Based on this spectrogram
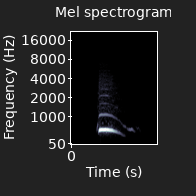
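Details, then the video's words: Owl at night in a meadow behind a house on Rattenbury Rd, answering a second owl: one steady low hoot that drops in pitch at its end, with a short soft tail. The background is silent. "Owl Calling on Rattenbury Rd"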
